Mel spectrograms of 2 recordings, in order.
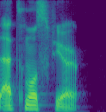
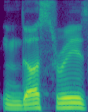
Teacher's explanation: words atmosphere and industry, in both of which the first syllable is stressed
